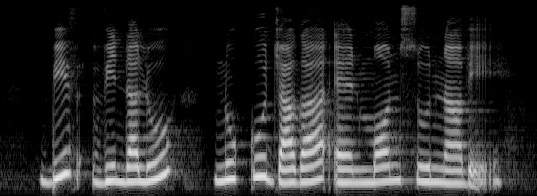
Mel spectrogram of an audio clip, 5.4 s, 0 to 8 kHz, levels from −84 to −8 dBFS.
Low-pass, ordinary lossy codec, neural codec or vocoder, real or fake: 7.2 kHz; AAC, 48 kbps; none; real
